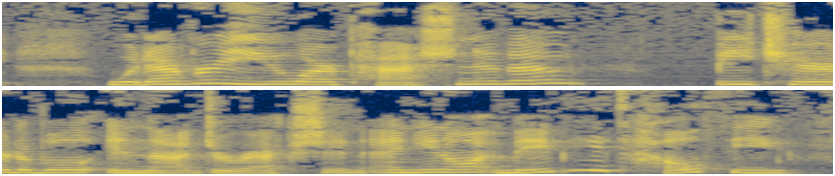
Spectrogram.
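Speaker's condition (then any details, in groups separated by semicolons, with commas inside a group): No condition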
